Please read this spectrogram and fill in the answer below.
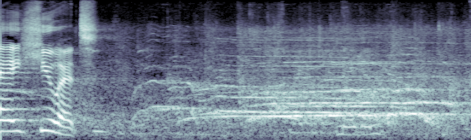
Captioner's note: applause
